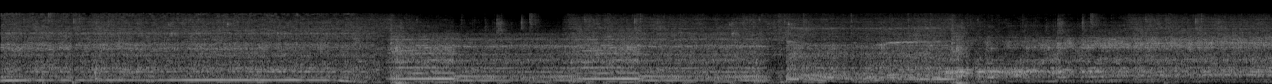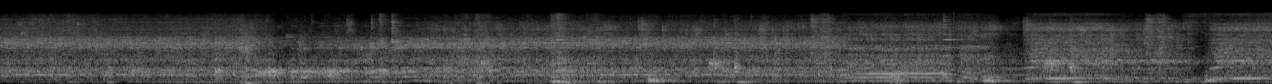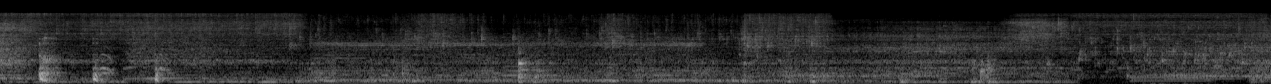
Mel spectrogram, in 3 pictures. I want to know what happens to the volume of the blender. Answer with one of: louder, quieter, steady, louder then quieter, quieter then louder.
quieter.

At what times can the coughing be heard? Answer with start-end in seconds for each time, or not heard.
0.9-1.6, 25.8-27.1.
